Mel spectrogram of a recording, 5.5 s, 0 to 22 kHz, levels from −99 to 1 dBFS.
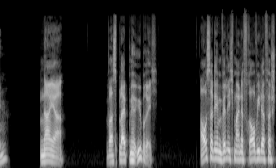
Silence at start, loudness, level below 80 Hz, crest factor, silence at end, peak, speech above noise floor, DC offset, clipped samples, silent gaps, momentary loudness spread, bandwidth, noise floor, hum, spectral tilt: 0 s; -20 LUFS; -62 dBFS; 18 dB; 0.05 s; -4 dBFS; 69 dB; under 0.1%; under 0.1%; 0.26-0.78 s; 10 LU; 16.5 kHz; -89 dBFS; none; -5 dB/octave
